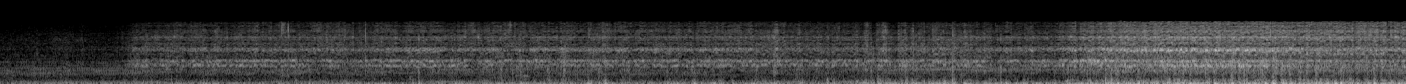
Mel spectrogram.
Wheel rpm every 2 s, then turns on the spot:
20, 70, 70, 80, 70, 120, 200.
none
